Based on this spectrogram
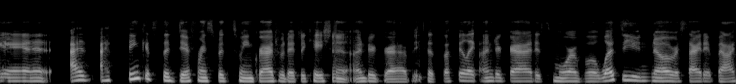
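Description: A woman with an American accent and a very deep, low pitch at a fairly quick pace, in a dry, close sound with no echo. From Washington D.C. and Prince George's County, Maryland. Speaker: engineering professor. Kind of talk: casual interview. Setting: video call.

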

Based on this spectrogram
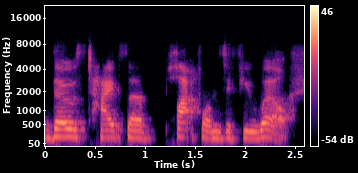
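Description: There is a somewhat breathy quality to the voice. The speaker is a woman. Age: 40s. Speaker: digital marketing entrepreneur. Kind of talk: interview podcast.

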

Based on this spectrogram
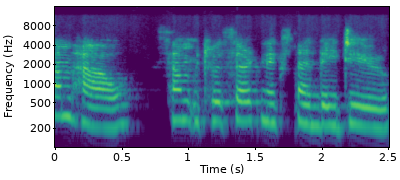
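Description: With a Romanian accent, a woman speaks at a moderate pace using fairly even intonation. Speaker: NGO founder. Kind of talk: interview.

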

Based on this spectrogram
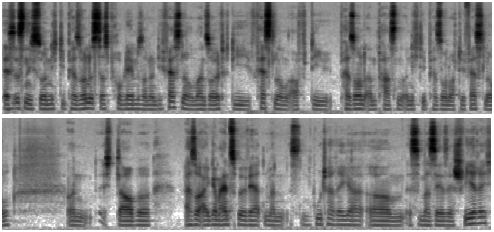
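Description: A man with a bright, sharp, medium-pitched voice speaks fairly quickly in a flat monotone, his loudness swinging widely. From western Germany (North Rhine-Westphalia). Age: 20s. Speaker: shibari practitioner. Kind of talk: interview answers, casual. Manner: hesitant, many fillers.

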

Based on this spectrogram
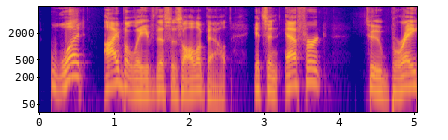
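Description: In a very clean recording with a silent background and a dry, close sound without echo, a man speaks fairly slowly at a fairly low pitch with very wide pitch swings. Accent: American. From Cincinnati, Ohio. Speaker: co-host, automobile industry commentator. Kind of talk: casual chat.

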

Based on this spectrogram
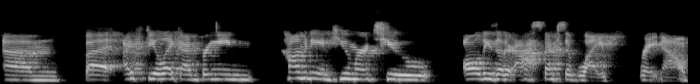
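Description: A woman with an American accent speaks at a fairly slow pace in an ordinary speaking voice. Her pitch is fairly high, her intonation fairly even, and her loudness very even. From Denver, Colorado, US. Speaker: elite marathon runner and running coach. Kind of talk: interview.

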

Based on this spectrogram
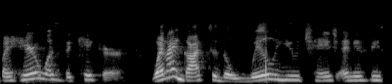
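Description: A woman's somewhat breathy voice sits at a medium pitch and swings very widely. She keeps a moderate pace, and the sound is dry and close with no echo. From Canada. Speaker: wellness coach. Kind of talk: interview.

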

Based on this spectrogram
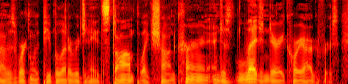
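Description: Very deep and low in pitch, a man talks with fairly even intonation and a dark, mellow tone over a very clean recording with a silent background. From New Jersey (Maplewood). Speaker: musician. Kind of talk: casual chat.

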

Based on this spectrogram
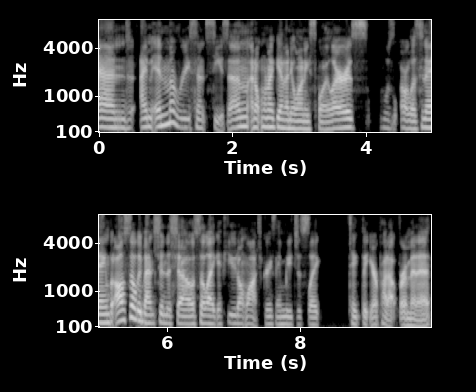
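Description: In an ordinary speaking voice, a woman with an American accent talks at a fairly quick pace and fairly low pitch, with ordinary pitch variation and big swings in loudness, the sound dry and close with no echo against a quiet background. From New York City, Manhattan. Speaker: life coach and playwright. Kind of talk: interview conversation.

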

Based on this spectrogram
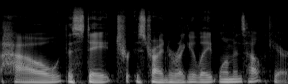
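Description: Using a plain, everyday voice, a man with an American accent speaks at medium pitch and a moderate pace. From Chicago. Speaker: city council candidate. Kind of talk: interview conversation.

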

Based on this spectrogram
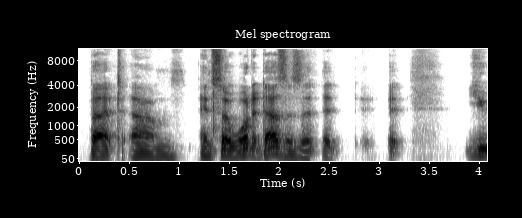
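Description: The recording is very clean with a silent background. A man with a New Zealand accent speaks at a medium pitch with fairly even intonation. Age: 50s. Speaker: father with cancer. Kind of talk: interview conversation. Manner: halting.

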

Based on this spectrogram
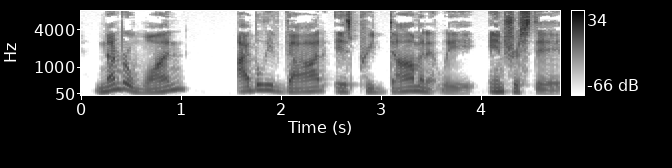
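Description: With a normal speaking voice, a man speaks at a fairly slow pace and medium pitch on a very clean recording with a silent background and a dry, close sound with no echo. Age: 40s. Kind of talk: solo religious teaching podcast.

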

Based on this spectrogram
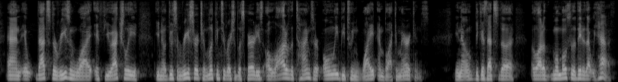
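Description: A man with a plain, everyday voice speaks at a fairly quick pace in a medium pitch, his intonation fairly even, on a very clean recording with a silent background. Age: 20s. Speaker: cannabis pharmacy agent. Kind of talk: casual interview. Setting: on location at a dispensary.

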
